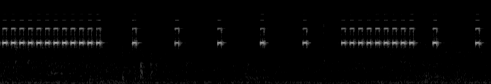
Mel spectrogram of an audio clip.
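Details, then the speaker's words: Elitetech WJL-6000 refrigerant leak detector at maximum sensitivity, probe at an open automotive A/C low-side charging port: shrill high beeps in quick bursts between slower single chirps as the detector senses refrigerant. "and that's pretty much exactly how this works there's uh you know obviously that's a that's an an obvious leak"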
